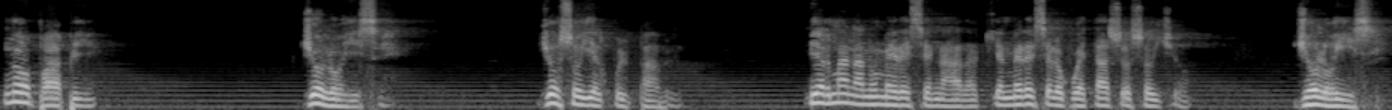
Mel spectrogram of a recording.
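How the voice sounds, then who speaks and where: A man voicing his seven-year-old son, tearfully confessing in a hushed voice. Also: takes it slowly, long pauses, in a large hall. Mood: remorseful. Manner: hushed, low and quiet.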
